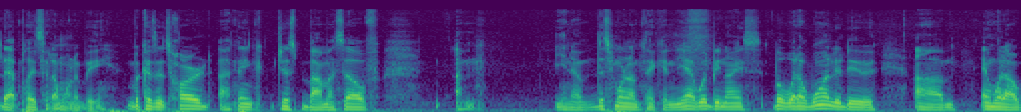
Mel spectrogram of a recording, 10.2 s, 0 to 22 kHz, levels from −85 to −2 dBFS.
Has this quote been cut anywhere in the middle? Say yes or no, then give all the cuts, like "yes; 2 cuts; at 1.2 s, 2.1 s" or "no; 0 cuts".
yes; 1 cut; at 7.7 s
